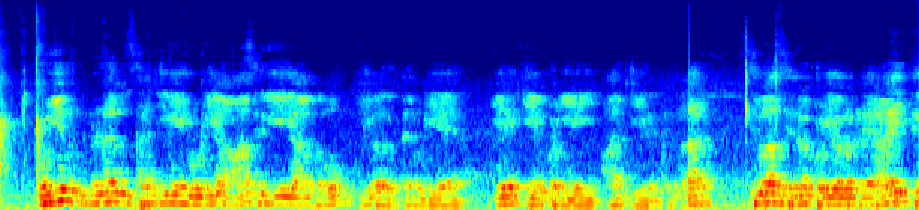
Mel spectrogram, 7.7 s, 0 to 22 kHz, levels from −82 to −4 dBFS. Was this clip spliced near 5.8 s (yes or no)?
yes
